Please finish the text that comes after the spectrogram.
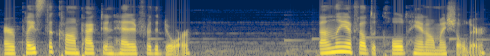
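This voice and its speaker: A woman's voice: on the low side, brisk, faint music behind. A woman reading a first-person story aloud as ASMR narration. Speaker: streamer reading a novel aloud.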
